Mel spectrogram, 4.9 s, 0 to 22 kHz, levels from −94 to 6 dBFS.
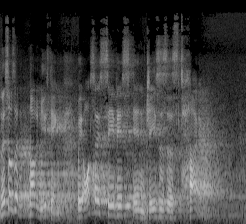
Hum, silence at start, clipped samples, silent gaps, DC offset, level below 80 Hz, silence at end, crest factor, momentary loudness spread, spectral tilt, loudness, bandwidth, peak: none; 0 s; under 0.1%; none; under 0.1%; -66 dBFS; 0 s; 20 dB; 9 LU; -3.5 dB/octave; -24 LUFS; 17.5 kHz; -6 dBFS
